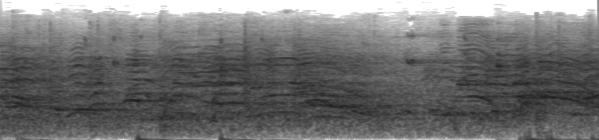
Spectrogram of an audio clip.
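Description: Basketball being dribbled on a hardwood court, with players and bench voices calling out over the play.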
